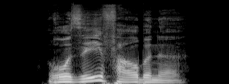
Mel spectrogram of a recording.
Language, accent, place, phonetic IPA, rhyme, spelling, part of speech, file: German, Germany, Berlin, [ʁoˈzeːˌfaʁbənə], -eːfaʁbənə, roséfarbene, adjective, De-roséfarbene.ogg
- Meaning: inflection of roséfarben: 1. strong/mixed nominative/accusative feminine singular 2. strong nominative/accusative plural 3. weak nominative all-gender singular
